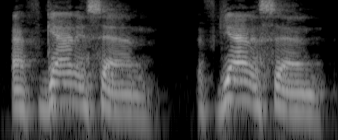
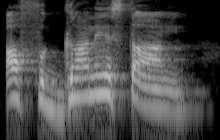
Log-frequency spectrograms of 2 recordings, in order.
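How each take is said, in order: First: AFGHANISTAN as "æf-gæ-ni-stæn", low and soft; American pronunciation. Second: AFGHANISTAN as "af-gaa-ni-staan", slow; British-Indian pronunciation. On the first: Teacher showing Trump's version, low "Æfgænistæn" अफगानिस्तान. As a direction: say अफगानिस्तान with flat a's. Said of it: "तो वो अफगानिस्तान को अक्सर क्या बोलते". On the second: Teacher setting up the word, "Afgaanistaan" अफगानिस्तान. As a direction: say अफगानिस्तान with long aa's. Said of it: "Trump साहब ने बोलना हो". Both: Shown as a demonstration.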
